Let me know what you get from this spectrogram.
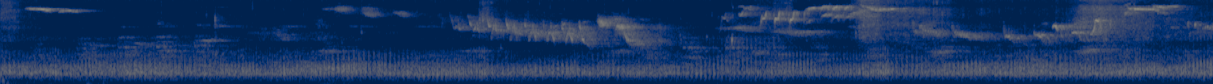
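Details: Chorus of many frogs at a spring pond on an Estonian farm: constant rolling croaks blending into one low hum, with scattered bird calls and short trills higher up.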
